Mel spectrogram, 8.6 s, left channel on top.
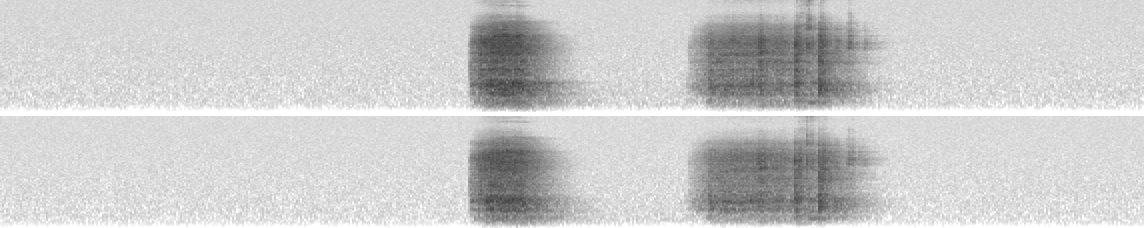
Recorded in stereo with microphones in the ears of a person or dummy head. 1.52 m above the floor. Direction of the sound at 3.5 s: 5° right (ahead or behind).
